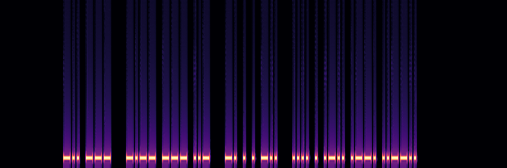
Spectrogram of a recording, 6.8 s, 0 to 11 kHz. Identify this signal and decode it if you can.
Morse code, heard as a keyed tone, about 40 wpm, 700 Hz. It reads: DO YOU NEED HELP?
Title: Sentences from Top 1000 Words - Review Part 1 - 40wpm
